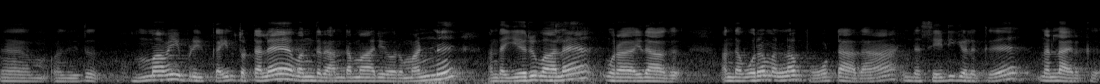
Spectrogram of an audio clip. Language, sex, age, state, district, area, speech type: Tamil, female, 45-60, Tamil Nadu, Coimbatore, rural, spontaneous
